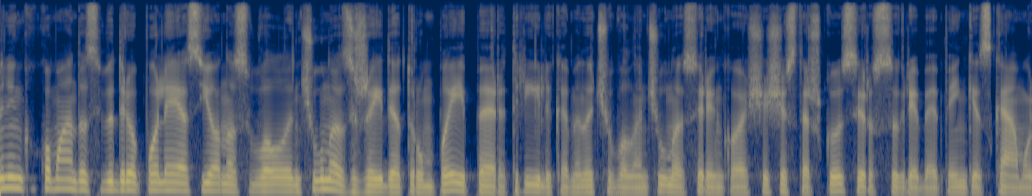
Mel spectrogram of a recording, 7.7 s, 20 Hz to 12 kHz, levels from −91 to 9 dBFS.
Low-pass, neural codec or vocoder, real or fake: 10.8 kHz; none; real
